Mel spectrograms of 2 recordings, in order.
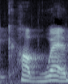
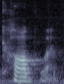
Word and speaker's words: cobweb: see the issue like you don't say cub web you say cobweb it's on the first syllable um and it's a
